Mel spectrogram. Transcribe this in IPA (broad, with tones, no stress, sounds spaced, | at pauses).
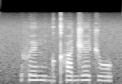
f eː˦ ŋ i˨ ɡ ʊ˨ kʰ a˦ d͡ʒ eː˦ t͡ʃ uː˨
